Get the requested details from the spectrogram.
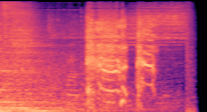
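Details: An adult waitress has a coughing fit after tasting a garlic-heavy dish, giving two harsh, forceful coughs in quick succession over a low background hum.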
